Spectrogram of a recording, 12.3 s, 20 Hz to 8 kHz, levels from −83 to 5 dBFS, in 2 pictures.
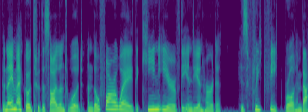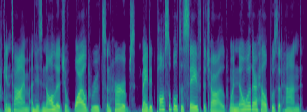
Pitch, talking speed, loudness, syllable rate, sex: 200 Hz, 240 wpm, -17 LUFS, 5.0 syllables/s, female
